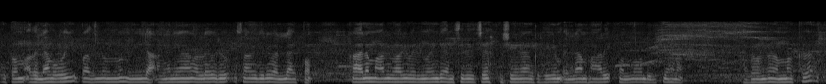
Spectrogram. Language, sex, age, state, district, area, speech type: Malayalam, female, 60+, Kerala, Idukki, rural, spontaneous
